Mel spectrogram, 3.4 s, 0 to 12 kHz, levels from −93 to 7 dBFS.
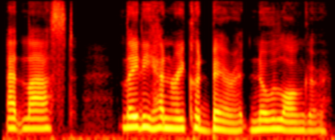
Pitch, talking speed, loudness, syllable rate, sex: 185 Hz, 160 wpm, -18 LUFS, 4.3 syllables/s, female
